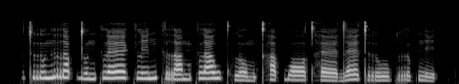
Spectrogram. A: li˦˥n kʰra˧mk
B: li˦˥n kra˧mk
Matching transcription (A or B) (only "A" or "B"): B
